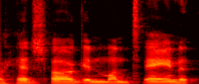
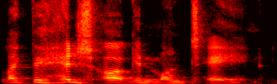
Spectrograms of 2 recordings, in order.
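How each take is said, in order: First: Said in the usual way. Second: High put-on professor's voice; mock-scholarly comeback; smiling retort. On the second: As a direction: deliver the taunt high, with a smile.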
